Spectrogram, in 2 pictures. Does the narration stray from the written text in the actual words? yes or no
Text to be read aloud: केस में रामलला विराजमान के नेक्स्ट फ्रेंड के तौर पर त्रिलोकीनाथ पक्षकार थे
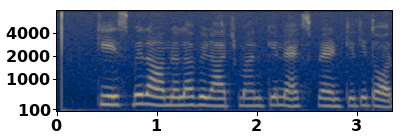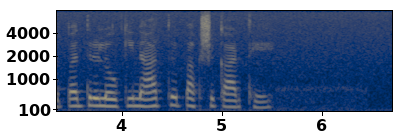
yes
